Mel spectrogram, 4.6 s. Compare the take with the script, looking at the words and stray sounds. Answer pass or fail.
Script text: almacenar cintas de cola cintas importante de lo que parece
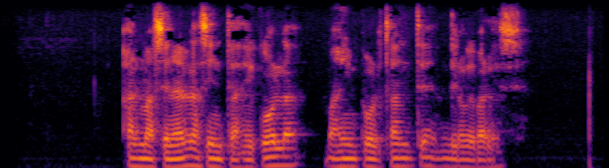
fail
